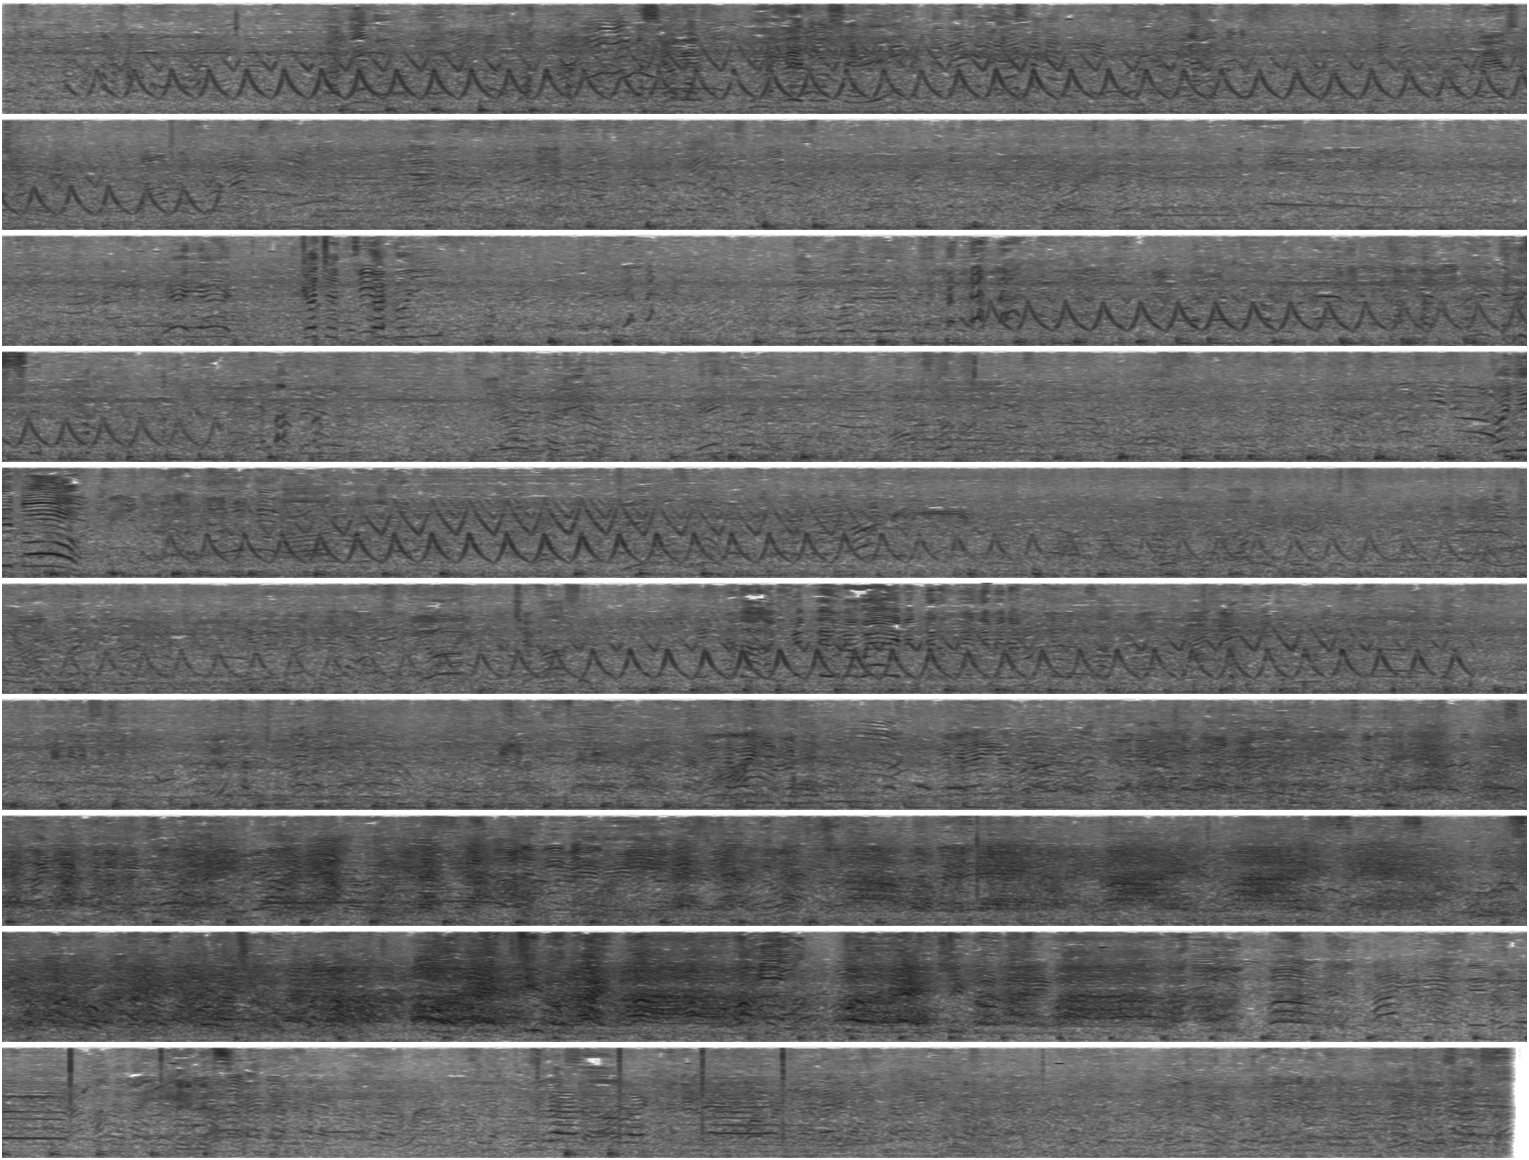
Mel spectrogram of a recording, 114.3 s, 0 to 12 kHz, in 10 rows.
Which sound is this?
marcha estudiantes 30 junio 12 - sirena de megafono uni una
Desde baquedano hasta la moneda, marcha todo tipo de gente entre batucadas, conversaciones, gritos y cantos, en contra del gobierno y a favor de hermandades varias.
Diversos grupos presentan algún tipo de expresión en la calle, como bailes y coreografías musicales en las que se intercruzan muchos participantes.
Una sirena se pasea entre la gente que termina gritando uni una.
batucadas, carabineros, chile, conversaciones, cops, crowd, de, drums, estudiantes, march, marcha, murmullo, protest, protesta, santiago, sniff, tambores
